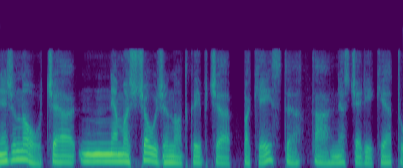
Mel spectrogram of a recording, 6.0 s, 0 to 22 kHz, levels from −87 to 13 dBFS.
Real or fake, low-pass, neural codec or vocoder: fake; 7.2 kHz; codec, 16 kHz, 0.5 kbps, X-Codec, WavLM features, trained on Multilingual LibriSpeech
